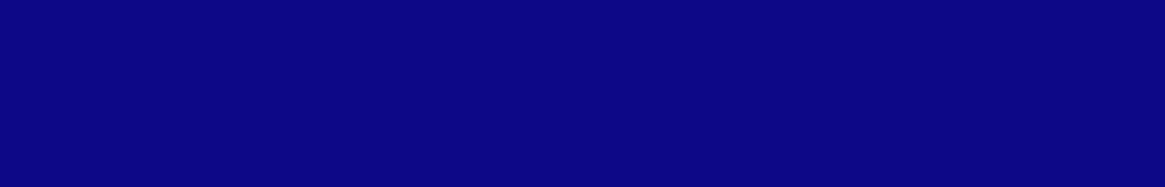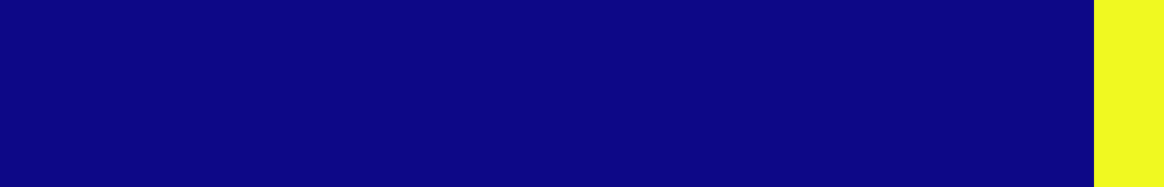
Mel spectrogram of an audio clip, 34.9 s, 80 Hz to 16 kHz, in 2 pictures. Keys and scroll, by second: 23.1 q, 28.9 q, 33.2 ctrl+s.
